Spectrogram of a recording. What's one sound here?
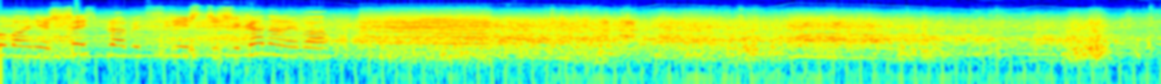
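A rally car engine roars loudly and revs up and down.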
